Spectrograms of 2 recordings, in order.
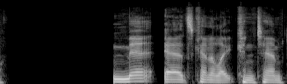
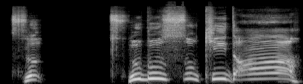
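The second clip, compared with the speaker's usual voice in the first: high, slow, shouted threat; a hammed-up baddie roaring a threat; villain shout; slower than usual. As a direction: yell it out like a cartoon villain.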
